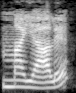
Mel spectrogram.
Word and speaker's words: maiale: You see, as we have seen with the alphabet, the letter I is pronounced as I, maia, and then the letter E at the end is always pronounced as E in Italian.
